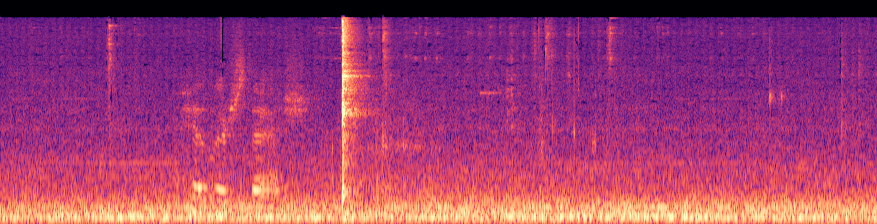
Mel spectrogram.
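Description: A single sharp click or clink about two and a half seconds in, over a steady low background hum.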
